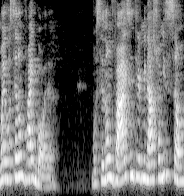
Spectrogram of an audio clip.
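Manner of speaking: acted grave authoritative voice, loud and serious. Retelling what a four-year-old said during a hard moment, imitating Vitor speaking seriously with authority. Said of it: "falou bem sério, com autoridade".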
